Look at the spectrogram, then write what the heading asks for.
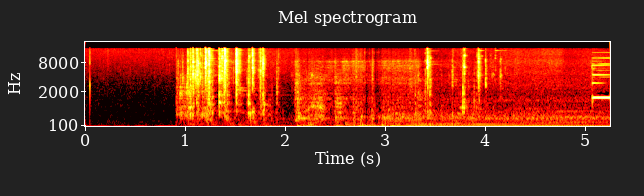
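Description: Car keys jangling and clicking about a second in, then the car's engine starts about two seconds in and settles into a steady idle.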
